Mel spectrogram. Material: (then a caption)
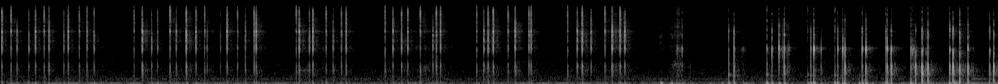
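Wood. A wooden hairbrush with wooden pins has its wooden back and handle tapped with long acrylic nails and natural nails. The result is a steady stream of sharp, very short, bright clicks and ticks, mostly high in pitch, with the taps arriving in quick clusters and brief pauses between them.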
